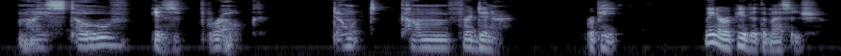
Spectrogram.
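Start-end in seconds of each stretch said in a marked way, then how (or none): 0.2-6.2 put-on slow, hoarse, dragged-out old man voice. Narrator reads an old man giving a girl a message, in Natty Pryn's slow, hoarse voice. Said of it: "The old man said in a slow, hoarse voice".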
